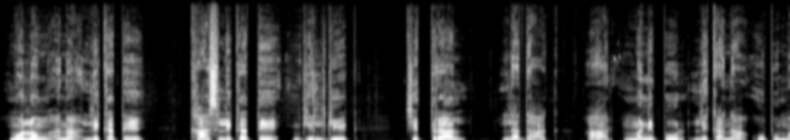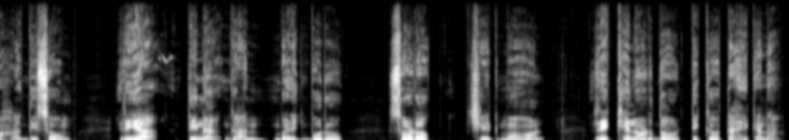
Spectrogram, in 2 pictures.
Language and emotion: Santali, neutral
